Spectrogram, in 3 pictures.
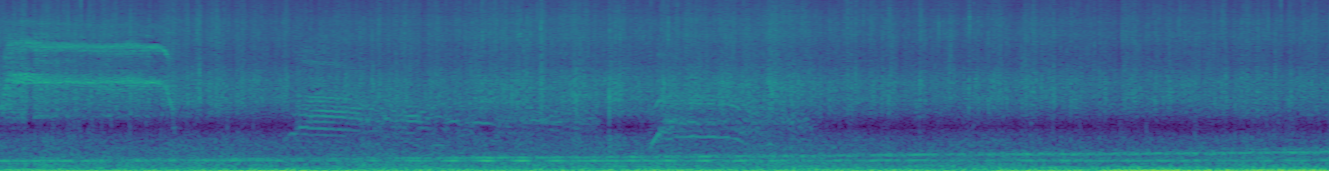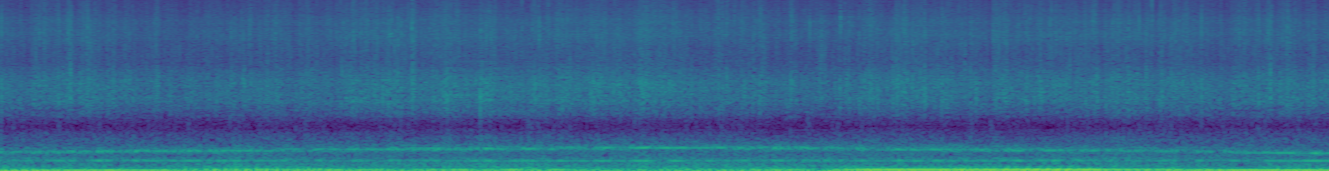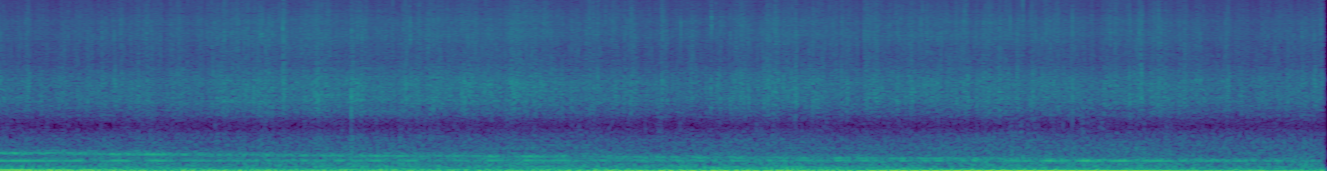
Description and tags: Hell the "center of earth"
fire, wind, hell, earth, water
